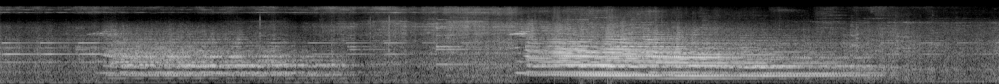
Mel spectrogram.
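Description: A locomotive horn blares in long loud blasts.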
